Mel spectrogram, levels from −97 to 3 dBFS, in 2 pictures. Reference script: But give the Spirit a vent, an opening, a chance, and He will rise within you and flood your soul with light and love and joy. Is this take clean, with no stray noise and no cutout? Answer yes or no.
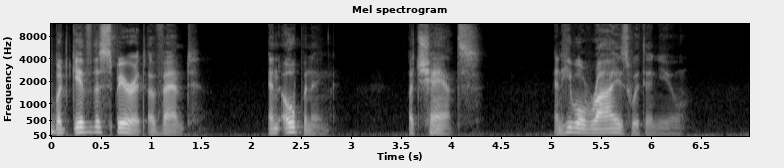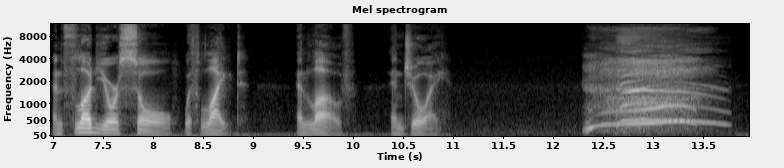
no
